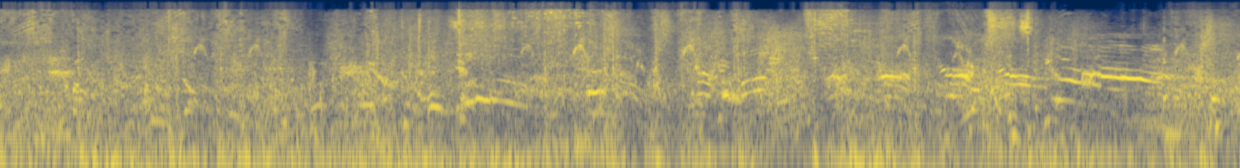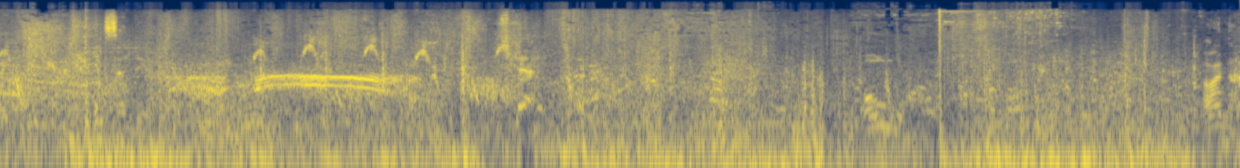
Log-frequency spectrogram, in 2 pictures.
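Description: Spell explosions and blasts in the Hogwarts Legacy video game, loud heavy booms and crashes in dense succession over continuous combat noise, with voices shouting throughout.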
